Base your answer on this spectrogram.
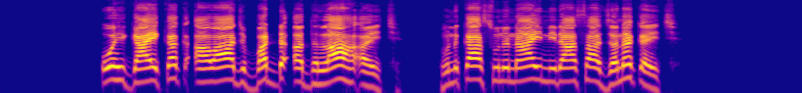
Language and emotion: Maithili, disgusted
